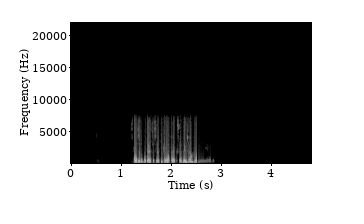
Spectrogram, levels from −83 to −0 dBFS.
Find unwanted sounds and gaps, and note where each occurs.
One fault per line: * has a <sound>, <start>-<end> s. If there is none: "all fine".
all fine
